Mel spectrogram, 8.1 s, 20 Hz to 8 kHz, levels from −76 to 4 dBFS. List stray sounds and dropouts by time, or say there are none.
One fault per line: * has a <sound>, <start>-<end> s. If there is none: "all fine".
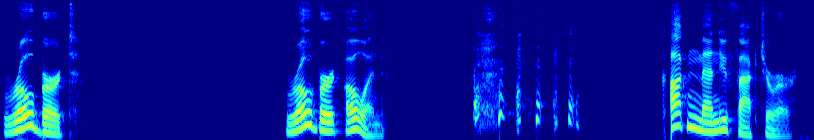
* has a laugh, 4.7-5.8 s
* has a dropout, 6.7-6.7 s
